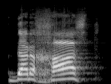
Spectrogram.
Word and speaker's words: درخواست: طرح خواب، خواجہ، خار، درخواست، تو یہ واو کی آواز نہیں آتی ہے، جو آگے جو لفظ ہے اس کے اعتبار سے اس کی آواز آتی۔ خامخواہ، خورشید، کم خواب،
